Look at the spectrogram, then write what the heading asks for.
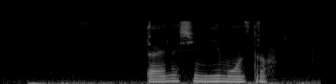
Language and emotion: Russian, neutral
